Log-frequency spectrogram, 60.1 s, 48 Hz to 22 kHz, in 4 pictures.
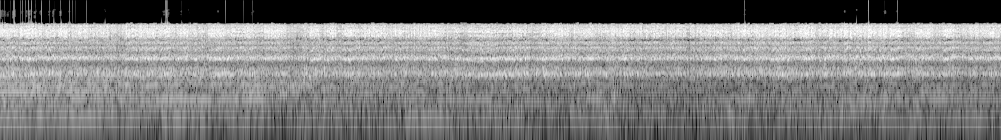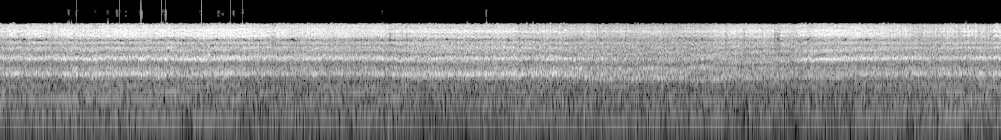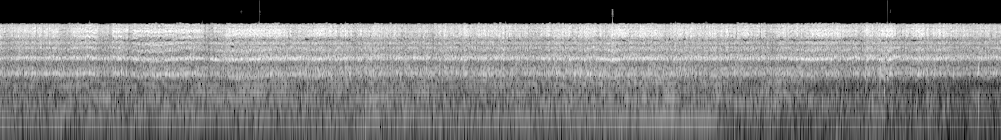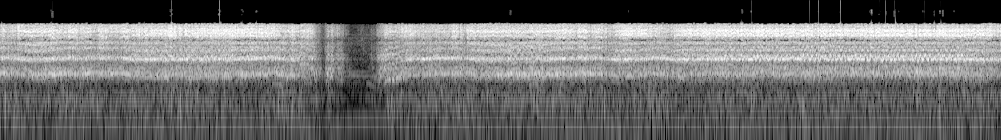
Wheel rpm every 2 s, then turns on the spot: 230, 230, 230, 220, 240, 230, 230, 230, 230, 230, 220, 200, 170, 200, 230, 230, 220, 230, 240, 230, 230, 230, 230, 220, 180, 120, 220, 210, 200, 200.
none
